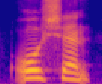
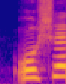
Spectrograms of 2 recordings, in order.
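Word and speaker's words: ocean: तो इसलिए हम फेशियल में भी सी का उच्चारण तलाबे स से करेंगे। ओशन, ओशन में भी सी एकदम बीच में आ रहा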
